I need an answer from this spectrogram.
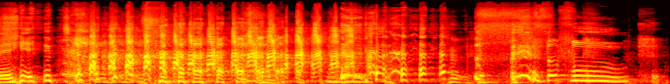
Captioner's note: laughs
